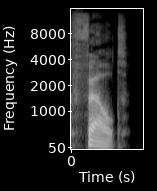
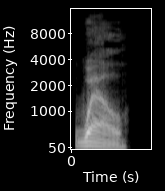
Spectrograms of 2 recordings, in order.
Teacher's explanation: dark L's come before a consonant, so like felt, or at the end of a word, so like well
